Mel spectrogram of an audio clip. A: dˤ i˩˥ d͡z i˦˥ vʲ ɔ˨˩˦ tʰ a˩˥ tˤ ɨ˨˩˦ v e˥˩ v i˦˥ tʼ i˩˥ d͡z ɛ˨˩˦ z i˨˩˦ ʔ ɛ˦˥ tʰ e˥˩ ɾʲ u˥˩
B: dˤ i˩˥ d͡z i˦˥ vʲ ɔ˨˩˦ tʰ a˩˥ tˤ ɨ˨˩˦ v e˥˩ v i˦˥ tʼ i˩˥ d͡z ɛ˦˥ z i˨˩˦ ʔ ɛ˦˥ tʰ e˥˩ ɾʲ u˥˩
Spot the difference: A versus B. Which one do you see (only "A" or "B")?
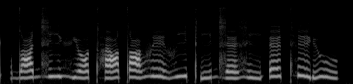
A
